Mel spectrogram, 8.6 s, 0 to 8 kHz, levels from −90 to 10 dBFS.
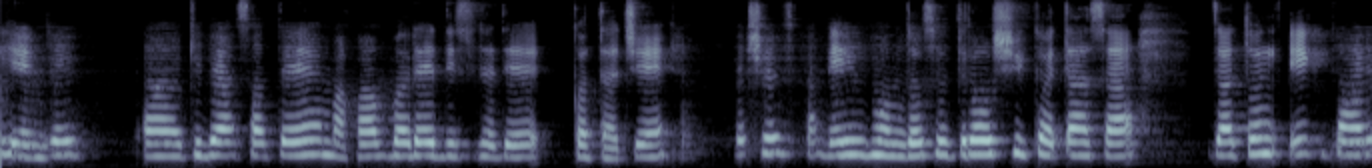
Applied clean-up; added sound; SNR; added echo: neural mask model DeepFilterNet 3.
